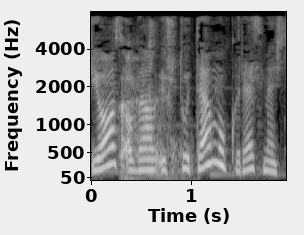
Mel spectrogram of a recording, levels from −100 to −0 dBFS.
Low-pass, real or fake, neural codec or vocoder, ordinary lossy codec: 7.2 kHz; real; none; MP3, 32 kbps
